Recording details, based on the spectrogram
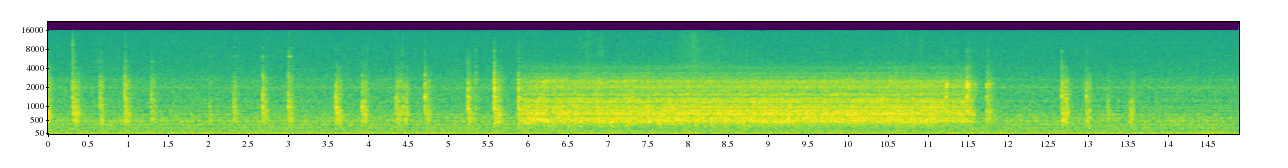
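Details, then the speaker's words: DeForest Crosley shortwave tube radio after IF alignment to 456 kHz: sharp irregular ticks and clicks with each light tap, then bursts of rough crackly hum; suspected loose mechanical contact, possibly the audio tube, preset selector switch being checked. "it's quite nerve-wracking to think that a radio could be in this state, which I think is just a mechanical contact problem, and I could be troubleshooting it with this mechanical contact problem in it, running all over the place."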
